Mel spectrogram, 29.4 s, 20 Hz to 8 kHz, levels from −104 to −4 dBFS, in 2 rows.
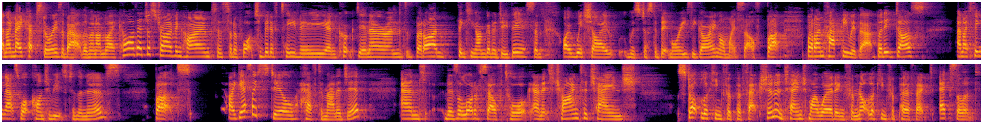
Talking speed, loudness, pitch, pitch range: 205 wpm, -20 LUFS, 195 Hz, 180-215 Hz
